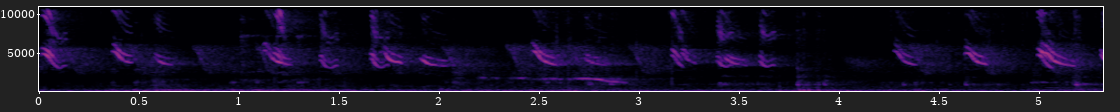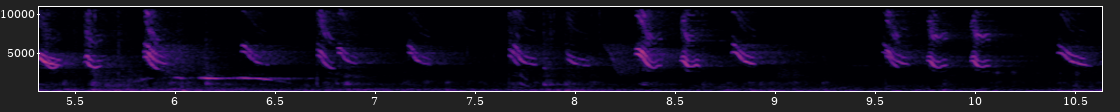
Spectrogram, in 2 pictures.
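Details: Timbrado canary, hand-fed with extra powder food, repeats bright upward-sweeping chirps in dense irregular bursts, mixed with clicks, a few lower squeaky notes and background rustling.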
